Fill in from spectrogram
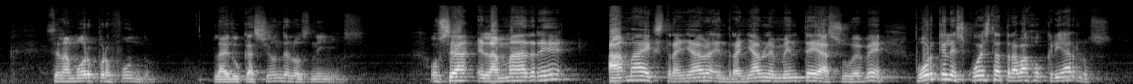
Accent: Mexico City, Mexico; yo soy de Ciudad de México

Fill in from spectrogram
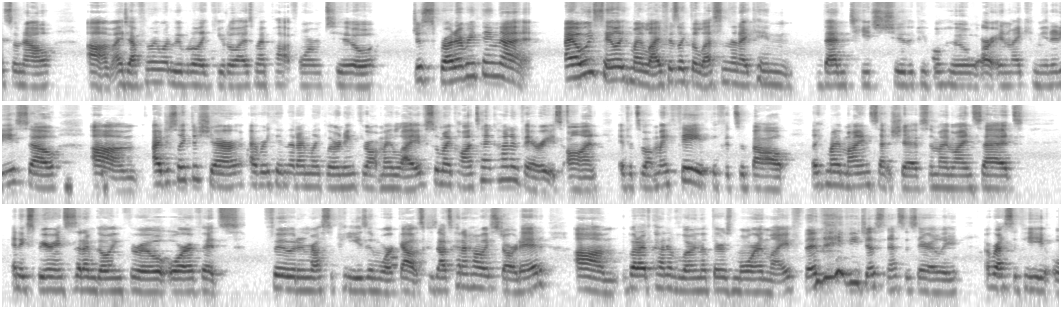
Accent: Iowa, United States; moved away as an adult; now in Arizona, United States; I'm 23. I currently live in Arizona. I'm originally from Iowa, so I just made a recent move about a year ago

